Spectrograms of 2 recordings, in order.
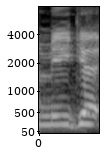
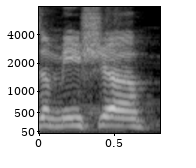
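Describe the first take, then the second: First: The middle consonant is a hard k sound. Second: The middle consonant is a soft sh sound. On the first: The speaker calls it wrong. "It's not Amika" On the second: The speaker calls it right. "it is Amisha"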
